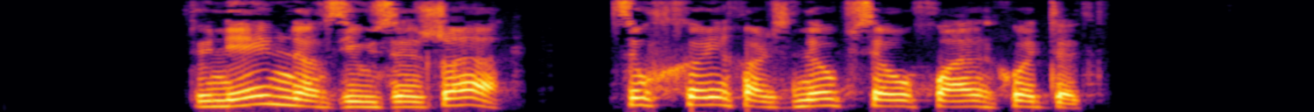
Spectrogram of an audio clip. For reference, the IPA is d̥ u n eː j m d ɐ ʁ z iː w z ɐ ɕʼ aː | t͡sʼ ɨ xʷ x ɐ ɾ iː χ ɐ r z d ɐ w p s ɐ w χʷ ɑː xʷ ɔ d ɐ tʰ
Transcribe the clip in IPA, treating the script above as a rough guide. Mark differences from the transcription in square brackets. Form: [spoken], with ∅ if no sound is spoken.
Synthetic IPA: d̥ u n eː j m [n] ɐ ʁ z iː w z ɐ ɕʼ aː | t͡sʼ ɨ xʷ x ɐ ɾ iː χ ɐ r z [n] ɐ w p s ɐ w χʷ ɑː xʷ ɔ d ɐ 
